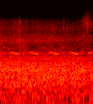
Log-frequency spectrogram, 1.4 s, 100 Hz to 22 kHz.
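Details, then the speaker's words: Engwe EP2 3.0 Boost e-bike riding after fitting folding BMX-style handlebars: short high chirp about three times a second keeping time with the front wheel, like a mouse trapped in it; pressing the brake makes no difference, cause not yet investigated. Front wheel squeak. "It's like a little mouse trapped in the in the front wheel, I think it is. And it's not the brake cuz I'm if I press the brake it's um it's not making any difference."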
